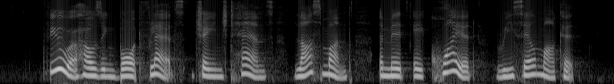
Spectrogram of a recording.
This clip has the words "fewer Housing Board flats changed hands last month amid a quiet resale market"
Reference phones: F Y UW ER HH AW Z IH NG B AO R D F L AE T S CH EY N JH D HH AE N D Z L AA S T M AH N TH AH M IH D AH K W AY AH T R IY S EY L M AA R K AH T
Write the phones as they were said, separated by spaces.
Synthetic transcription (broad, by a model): F Y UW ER HH AW Z IH NG B AO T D F L AE T S CH EY N JH D HH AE N D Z L AA S T M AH N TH AH M IH D AH K W AY AH T R IY S EY L M AA K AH T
